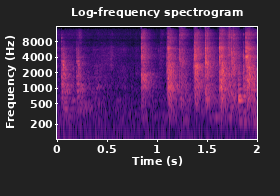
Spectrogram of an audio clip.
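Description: Audience applauding, the clapping starting about a second in.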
